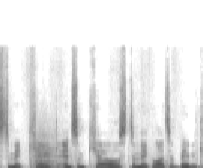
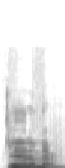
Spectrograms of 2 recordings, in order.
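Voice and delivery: higher, louder repeated order to the cows; louder herding shout; 8 semitones higher, 4 dB louder than usual. Real, not acted. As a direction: shove it out at the stubborn cow.

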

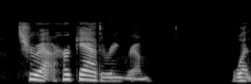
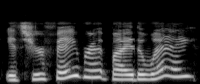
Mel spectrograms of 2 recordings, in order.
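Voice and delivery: higher, lilting tease; sing-song; 5 semitones higher, 4 dB louder than usual. Acted. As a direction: sing it up and down at him. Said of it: "she sing-songed at him".

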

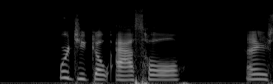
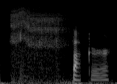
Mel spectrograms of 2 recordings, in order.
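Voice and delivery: ordinary talk, nothing marked

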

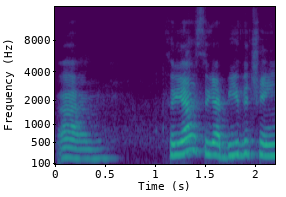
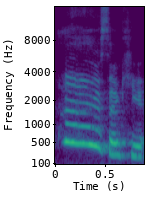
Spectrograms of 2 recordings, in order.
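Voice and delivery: high, tearful cry; a real catch of tears, much higher; getting emotional; 12 semitones higher, 4 dB louder, slower than usual. Real, not acted. Host tearing up over the grandma picture, emotional. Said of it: "like, getting emotional".

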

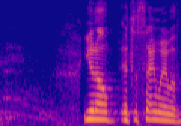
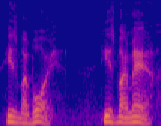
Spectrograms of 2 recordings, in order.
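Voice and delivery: tender God voice; 5 semitones lower, 6 dB quieter than usual. Pretend. God speaking of Job, lower and softer with fondness. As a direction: lower and softer, fond and proud. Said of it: "God says".

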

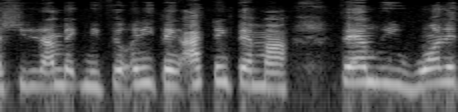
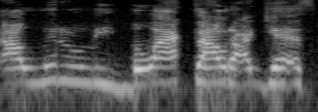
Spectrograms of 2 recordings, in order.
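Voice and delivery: ordinary delivery

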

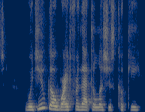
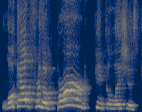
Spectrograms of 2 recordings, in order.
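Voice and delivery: loud, higher warning yell; hollered; 6 semitones higher, 5 dB louder than usual. A narrator's reading. Peter warning Pinkalicious of a bird, hollering. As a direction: shout a warning across the sky. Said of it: "Peter hollered".

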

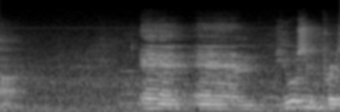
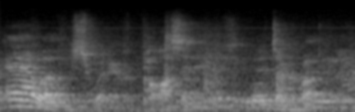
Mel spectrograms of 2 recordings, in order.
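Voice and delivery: low, fading brush-off; acted "whatever" shrug; mock dismissiveness; 6 semitones lower, 5 dB quieter, much faster than usual. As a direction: toss it away, sinking softer as you go. Mimics someone brushing the matter off.

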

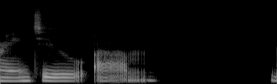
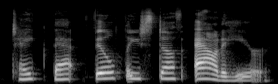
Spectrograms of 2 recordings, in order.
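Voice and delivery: put-on higher, louder shout in a Texas cowboy accent; 7 semitones higher, 10 dB louder than usual. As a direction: bark it out like an angry Texas cowboy. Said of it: "he suddenly shouted in his strong Texas accent".

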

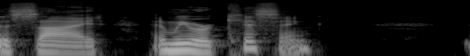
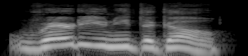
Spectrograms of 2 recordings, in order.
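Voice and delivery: higher, louder urgent asking; alarmed question; 6 semitones higher, 6 dB louder than usual. A narrator's reading. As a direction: ask urgently over the screaming. Alarmed friend answers screaming girl.

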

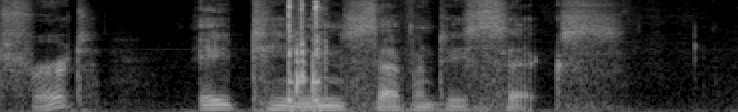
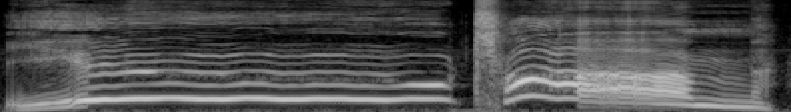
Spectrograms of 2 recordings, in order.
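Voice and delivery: very high, loud drawn-out holler; long-distance shout; 8 dB louder than usual. A narrator's reading. Aunt shouting across the garden for the boy, long shout. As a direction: shout it far across the garden, stretching each word. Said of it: "and shouted".

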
